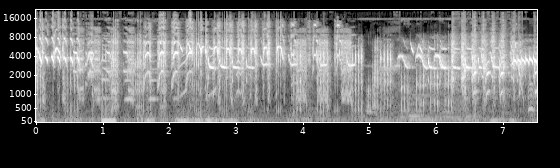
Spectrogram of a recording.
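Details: Nias hill myna singing a loud, varied song of clear whistles, rising and falling slurred notes and harsh squawky bursts, delivered in rapid succession with barely a pause.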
